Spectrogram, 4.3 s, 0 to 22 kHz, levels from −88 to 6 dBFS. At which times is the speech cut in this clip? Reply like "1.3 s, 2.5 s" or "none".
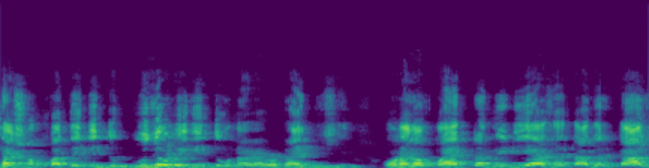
none

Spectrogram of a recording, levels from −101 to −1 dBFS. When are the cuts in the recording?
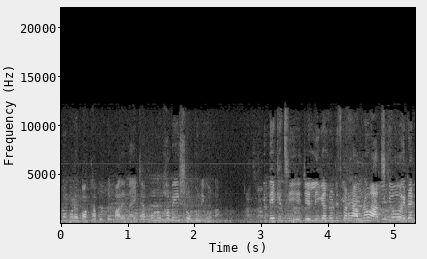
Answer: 3.0 s

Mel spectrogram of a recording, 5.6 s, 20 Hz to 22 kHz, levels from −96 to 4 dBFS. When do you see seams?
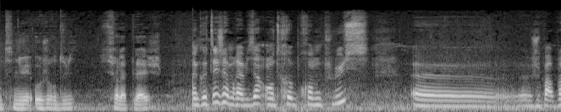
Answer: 1.7 s

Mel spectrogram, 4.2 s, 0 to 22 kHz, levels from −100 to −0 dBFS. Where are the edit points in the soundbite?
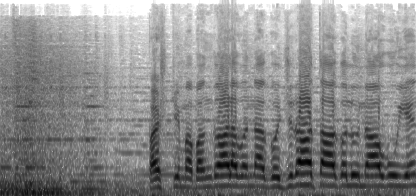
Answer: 1.4 s

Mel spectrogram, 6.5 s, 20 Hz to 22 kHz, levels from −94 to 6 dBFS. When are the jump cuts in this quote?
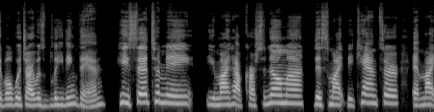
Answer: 1.6 s, 4.6 s

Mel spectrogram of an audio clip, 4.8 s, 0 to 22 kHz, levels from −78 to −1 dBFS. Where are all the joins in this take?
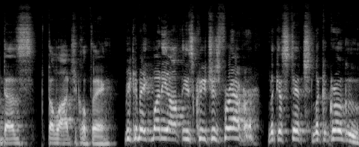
1.5 s, 3.5 s

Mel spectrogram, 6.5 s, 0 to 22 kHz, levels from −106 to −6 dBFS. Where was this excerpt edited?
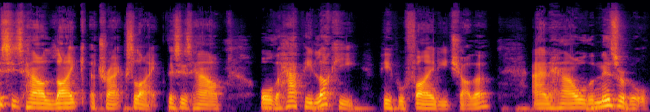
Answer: none

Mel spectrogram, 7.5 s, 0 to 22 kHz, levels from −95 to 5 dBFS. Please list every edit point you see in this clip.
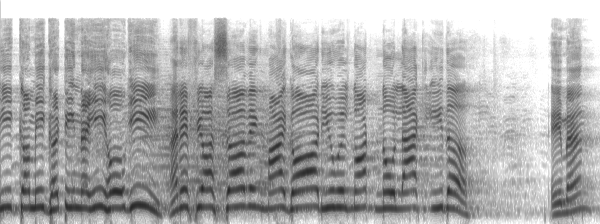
none

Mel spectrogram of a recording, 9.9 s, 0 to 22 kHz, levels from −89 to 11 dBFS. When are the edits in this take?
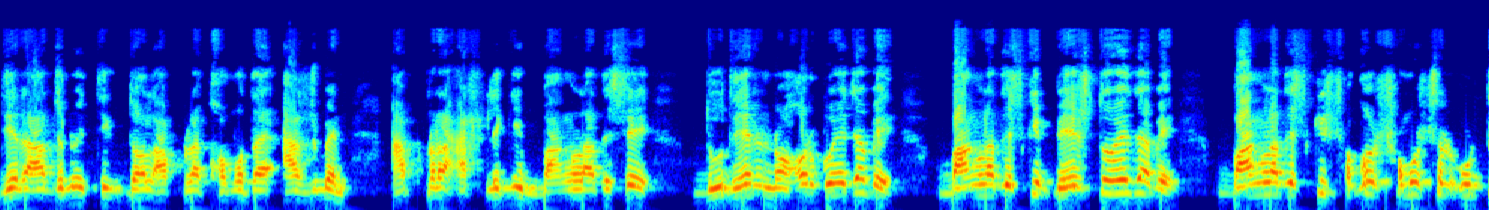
none

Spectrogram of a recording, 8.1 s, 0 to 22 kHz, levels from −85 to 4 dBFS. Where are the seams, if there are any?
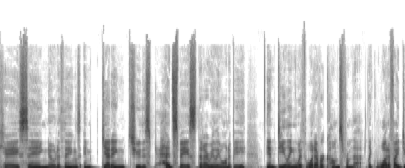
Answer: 3.2 s

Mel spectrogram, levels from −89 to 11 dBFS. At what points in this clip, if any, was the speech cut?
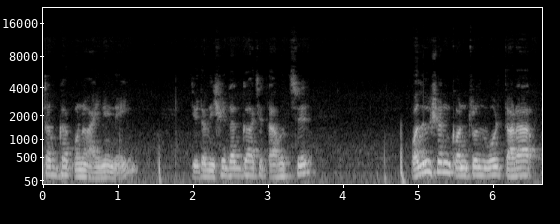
none

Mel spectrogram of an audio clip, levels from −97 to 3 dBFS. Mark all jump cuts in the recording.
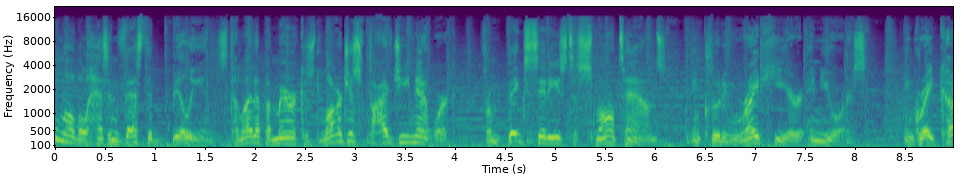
none

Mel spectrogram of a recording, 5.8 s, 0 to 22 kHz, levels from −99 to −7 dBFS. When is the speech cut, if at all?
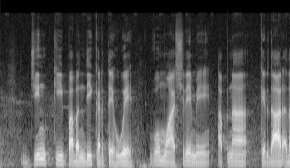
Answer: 4.2 s

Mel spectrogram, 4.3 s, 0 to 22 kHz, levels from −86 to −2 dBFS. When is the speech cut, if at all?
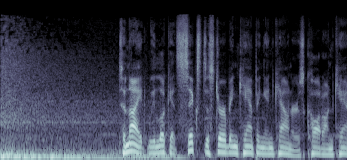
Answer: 1.4 s

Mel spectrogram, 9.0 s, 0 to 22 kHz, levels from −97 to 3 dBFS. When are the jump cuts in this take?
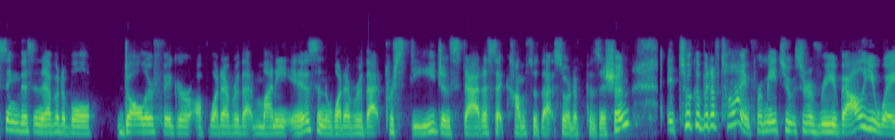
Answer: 6.6 s

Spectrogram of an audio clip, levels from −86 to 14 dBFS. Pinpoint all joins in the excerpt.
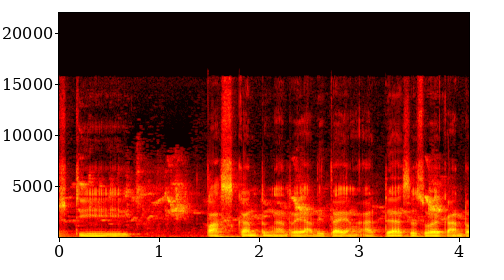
none

